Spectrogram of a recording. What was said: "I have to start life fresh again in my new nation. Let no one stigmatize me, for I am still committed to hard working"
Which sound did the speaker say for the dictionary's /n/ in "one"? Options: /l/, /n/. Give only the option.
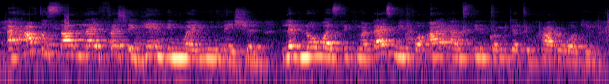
/l/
